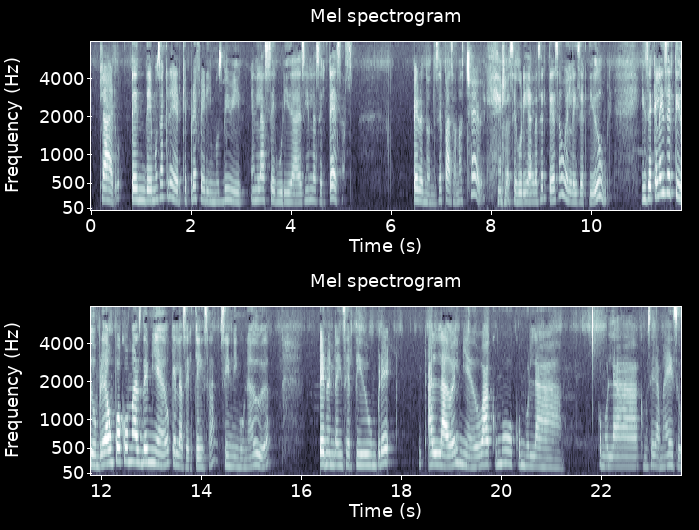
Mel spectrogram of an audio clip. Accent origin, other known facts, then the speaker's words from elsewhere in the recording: Colombia; first language Spanish; nosotros en, Colombia o en América Latina, nuestro idioma nativo es español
